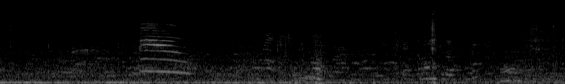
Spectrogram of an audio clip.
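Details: A single bright, drawn-out meow from Rolls, a Korean shorthair city cat in Gongneung-dong's Gyeongchun Line Forest Trail during autumn, then quiet talking and faint traffic hum.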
